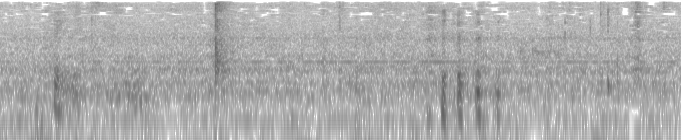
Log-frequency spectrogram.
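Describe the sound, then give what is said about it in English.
A glass of water is picked up with a single sharp clink, then a few soft gulps follow as someone drinks. It's quiet, with faint handling noises and no talking. “Get a drink of water.”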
